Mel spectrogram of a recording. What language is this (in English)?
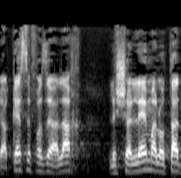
Hebrew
